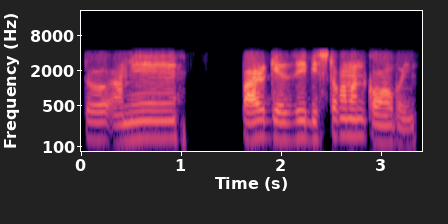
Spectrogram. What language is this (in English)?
Assamese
